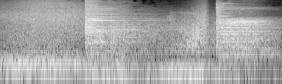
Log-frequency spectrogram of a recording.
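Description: Metallic clang sound effects for an animated logo reveal. A noisy hit comes at the start and a second clang about two-thirds of a second in. A third clang, a little after one and a half seconds, rings on with several tones as it fades.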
